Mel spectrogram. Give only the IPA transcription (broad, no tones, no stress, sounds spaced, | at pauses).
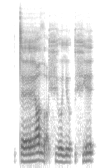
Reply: t ɛː ðˤ ḭ fʲ ʊː lʲ ʊ | fʲ e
